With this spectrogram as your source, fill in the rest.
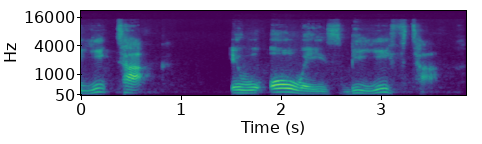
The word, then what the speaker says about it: Yeftakh: You can never say Yeftahk.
